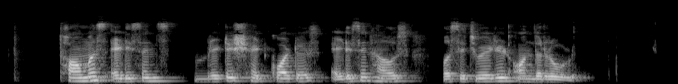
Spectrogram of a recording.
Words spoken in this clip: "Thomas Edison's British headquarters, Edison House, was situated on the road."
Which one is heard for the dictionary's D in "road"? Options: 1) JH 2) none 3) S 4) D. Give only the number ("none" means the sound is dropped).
4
